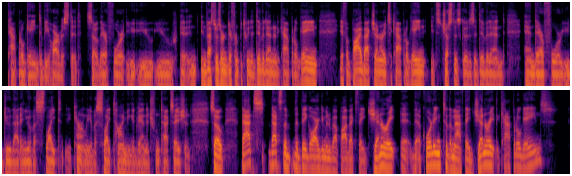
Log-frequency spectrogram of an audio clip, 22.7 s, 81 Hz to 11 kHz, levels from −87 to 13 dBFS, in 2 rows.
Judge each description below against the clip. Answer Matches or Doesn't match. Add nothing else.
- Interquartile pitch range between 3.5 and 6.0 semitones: Matches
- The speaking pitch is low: Matches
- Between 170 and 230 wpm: Matches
